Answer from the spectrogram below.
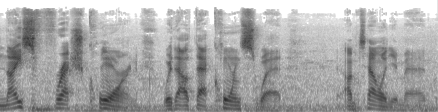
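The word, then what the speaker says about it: Corenswet: Cornsweat, is that his name? – Cornsweat. Not corn and sweat, but it's pronounced kind of like that same.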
